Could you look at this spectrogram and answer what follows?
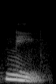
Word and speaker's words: knee: Here K is silent in knee.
